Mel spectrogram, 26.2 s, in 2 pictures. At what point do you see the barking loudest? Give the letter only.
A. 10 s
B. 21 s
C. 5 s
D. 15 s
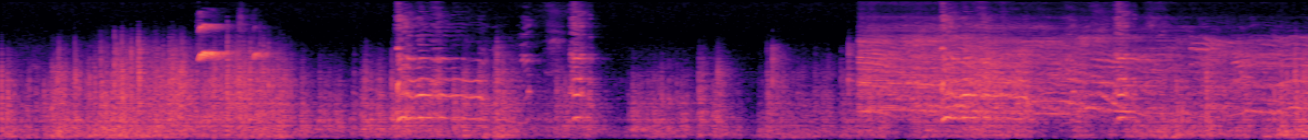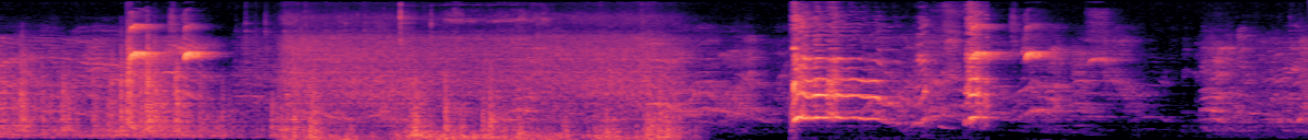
B.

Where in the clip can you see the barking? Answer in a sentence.
The barking can be heard from 4.0 to 6.0 s, from 9.3 to 11.4 s and from 20.9 to 23.0 s.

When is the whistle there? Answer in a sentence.
The whistle can be heard from 1.9 to 2.6 s, from 14.3 to 15.1 s and from 22.8 to 24.2 s.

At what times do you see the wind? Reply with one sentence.
You can hear the wind from 0.0 to 20.1 s.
